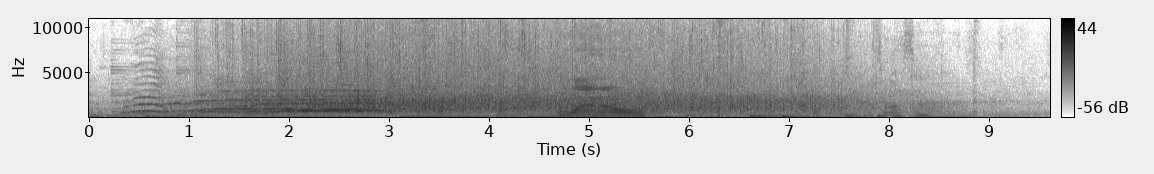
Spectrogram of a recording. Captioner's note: applause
